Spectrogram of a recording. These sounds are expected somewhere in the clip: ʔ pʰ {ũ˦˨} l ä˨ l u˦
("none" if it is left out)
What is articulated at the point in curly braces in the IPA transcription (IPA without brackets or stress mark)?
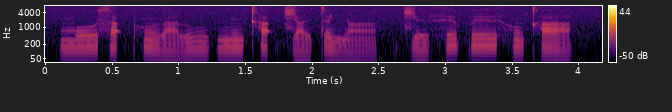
ũ˦˨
